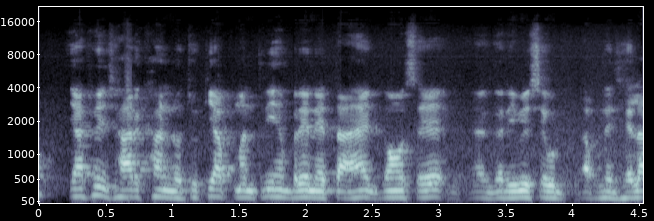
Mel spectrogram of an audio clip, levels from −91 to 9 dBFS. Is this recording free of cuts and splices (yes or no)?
yes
